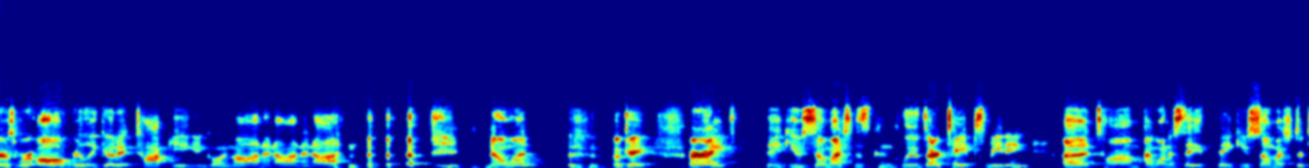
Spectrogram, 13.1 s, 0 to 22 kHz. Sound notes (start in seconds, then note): 3.3 laughs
